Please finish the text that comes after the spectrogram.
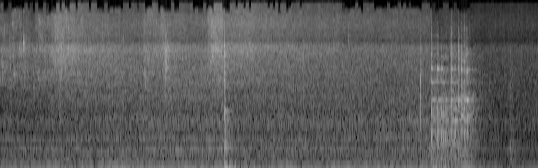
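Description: Murukku dough dropped into fresh oil, foaming up on first frying: a steady soft sizzle with a low hum beneath and a brief louder bubbling burst near the end, no voices.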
